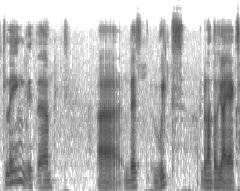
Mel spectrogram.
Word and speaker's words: Wix: so i was playing with um uh this week's i've been on wix how we pronounce weeks over the over the weekend and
